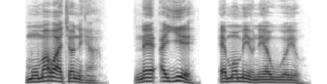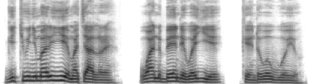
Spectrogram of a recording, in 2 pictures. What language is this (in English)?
Luo (Kenya and Tanzania)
